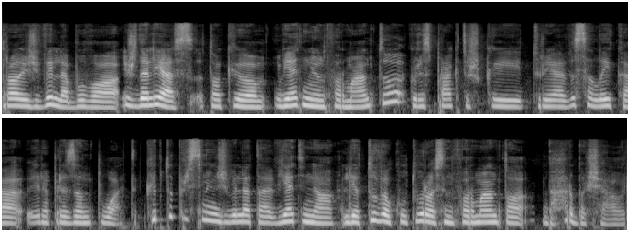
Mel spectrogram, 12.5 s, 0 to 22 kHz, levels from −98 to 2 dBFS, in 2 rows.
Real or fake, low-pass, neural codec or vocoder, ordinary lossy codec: fake; 10.8 kHz; codec, 44.1 kHz, 7.8 kbps, Pupu-Codec; AAC, 64 kbps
